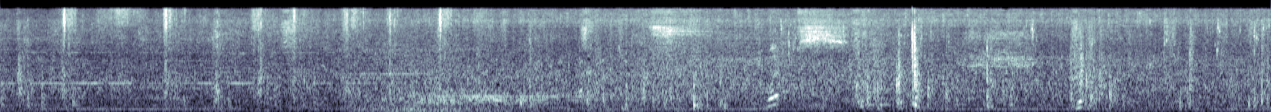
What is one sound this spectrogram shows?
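Footsteps creep softly over wooden boards and ground.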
